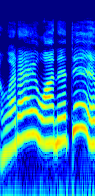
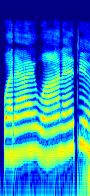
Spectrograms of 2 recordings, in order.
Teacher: Well, according to the source material, what often happens is the T sound at the end of what kind of connects or even transforms when it hits the D sound that starts do, and then the do you part gets heavily reduced and blended together.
